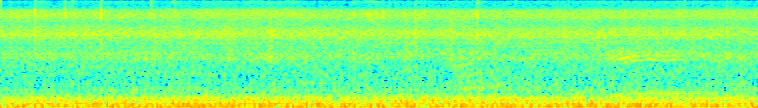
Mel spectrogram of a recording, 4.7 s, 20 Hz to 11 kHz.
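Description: Cabin noise of a Boeing 777-300 on final approach with flaps extended: a steady low rumble of engines and airflow.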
